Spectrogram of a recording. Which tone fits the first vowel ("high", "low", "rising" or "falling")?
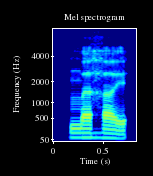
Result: low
